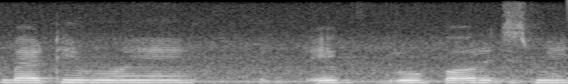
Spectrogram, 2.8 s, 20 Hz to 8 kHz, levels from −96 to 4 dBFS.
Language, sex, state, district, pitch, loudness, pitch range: Hindi, female, Chhattisgarh, Balrampur, 205 Hz, -16 LUFS, 195-205 Hz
